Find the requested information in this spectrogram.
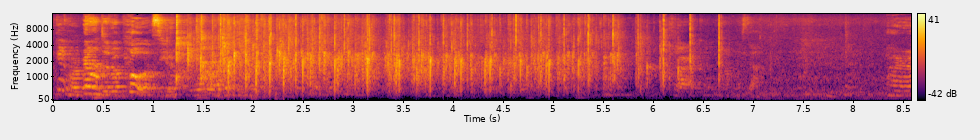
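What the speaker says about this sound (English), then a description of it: "Give him a round of applause here." An audience claps at a disability-inclusion arts panel, a dense burst of applause that swells early and then gradually thins and softens, with some talk mixed in underneath.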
